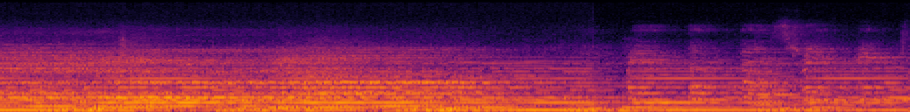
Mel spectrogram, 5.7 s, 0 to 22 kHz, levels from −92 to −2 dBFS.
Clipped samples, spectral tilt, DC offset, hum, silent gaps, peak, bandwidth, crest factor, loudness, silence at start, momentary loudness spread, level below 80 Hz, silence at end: under 0.1%; -8 dB/octave; under 0.1%; none; none; -10 dBFS; 9.2 kHz; 14 dB; -25 LUFS; 0 s; 8 LU; -34 dBFS; 0 s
